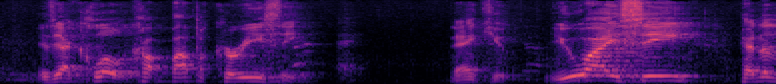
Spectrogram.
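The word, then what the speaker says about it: Papacharissi: Mainly because I want to see if I can still pronounce her name. Zizi Papacarisa. Is that close? Papacarisi.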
